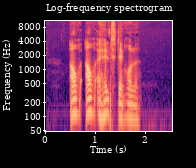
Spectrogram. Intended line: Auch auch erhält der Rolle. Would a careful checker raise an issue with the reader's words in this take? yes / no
no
